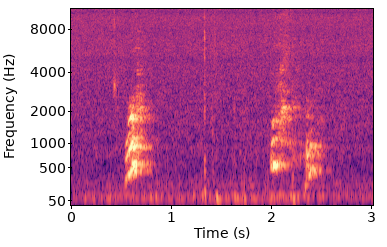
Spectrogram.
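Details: A pet dog asleep making soft yipping, muffled bark-like noises: two short pulses near 0.6 seconds, then a pair around 2.0 and 2.4 seconds, over a quiet indoor hum.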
